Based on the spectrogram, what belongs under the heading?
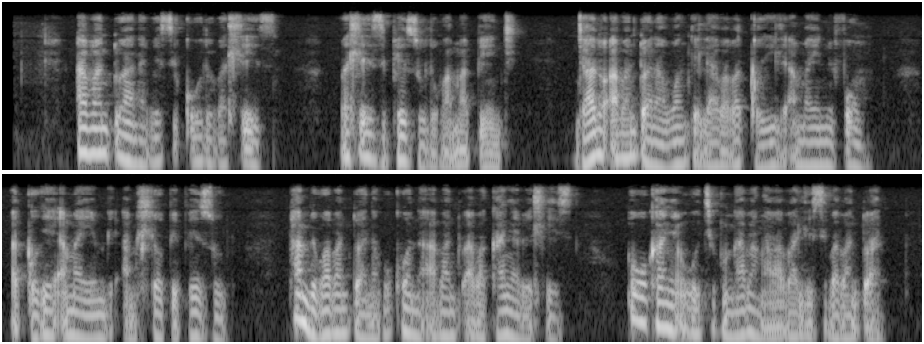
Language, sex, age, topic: North Ndebele, female, 25-35, education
